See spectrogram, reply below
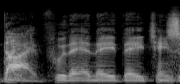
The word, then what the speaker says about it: DIIV: It's DIIV, D-I-I-V. It was called, you spell it the regular way, but it's after the Nirvana song.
